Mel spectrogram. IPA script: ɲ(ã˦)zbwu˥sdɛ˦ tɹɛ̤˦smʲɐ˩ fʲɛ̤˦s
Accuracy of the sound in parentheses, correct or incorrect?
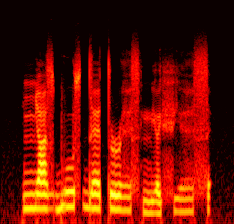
incorrect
